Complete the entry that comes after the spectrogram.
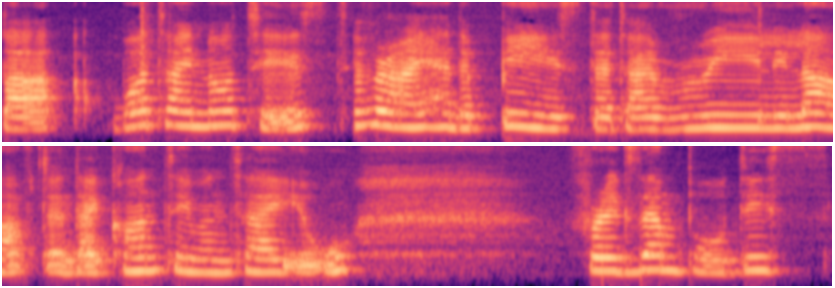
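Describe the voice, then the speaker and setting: A woman with a Hungarian accent at a fairly slow pace, over noticeable background noise. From Hungary. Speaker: vlogger. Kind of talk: casual vlog talk. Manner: halting, with fillers.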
